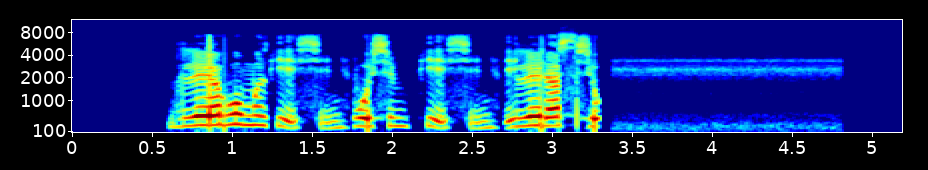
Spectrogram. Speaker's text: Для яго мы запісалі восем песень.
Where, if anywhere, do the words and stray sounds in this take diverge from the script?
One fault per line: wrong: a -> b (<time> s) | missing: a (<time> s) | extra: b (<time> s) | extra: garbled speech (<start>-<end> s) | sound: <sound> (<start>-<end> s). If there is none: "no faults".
wrong: запісалі -> песень (1.3 s)
extra: garbled speech (2.7-3.3 s)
